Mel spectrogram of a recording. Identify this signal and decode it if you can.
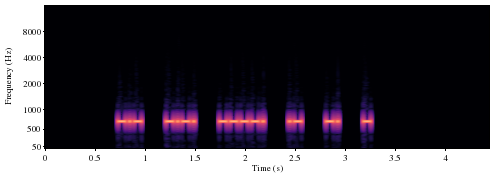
Morse code, heard as a keyed tone, about 42 wpm, spaced as for 25 wpm, 700 Hz. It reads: KC9ANT
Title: USA Call Signs - 6 Characters - 3x Character Spacing - 45wpm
